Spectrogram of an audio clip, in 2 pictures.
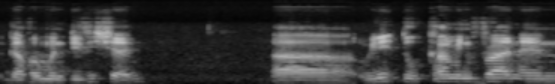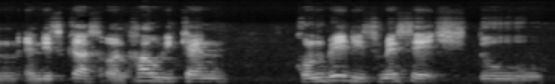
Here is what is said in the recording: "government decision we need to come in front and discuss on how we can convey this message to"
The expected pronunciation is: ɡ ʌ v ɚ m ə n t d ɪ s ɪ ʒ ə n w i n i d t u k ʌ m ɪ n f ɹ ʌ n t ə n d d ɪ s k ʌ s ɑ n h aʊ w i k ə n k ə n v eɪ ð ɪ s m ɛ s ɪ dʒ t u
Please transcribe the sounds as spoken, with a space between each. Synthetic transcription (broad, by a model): ɡ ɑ v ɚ m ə n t d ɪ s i ʃ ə n w i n i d t u k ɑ m ɪ n f ɹ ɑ n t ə n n d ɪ s k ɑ s ɑ n h aʊ w i k ə n k ə n v eɪ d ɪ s m ɛ s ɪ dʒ t u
